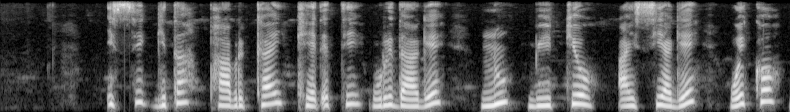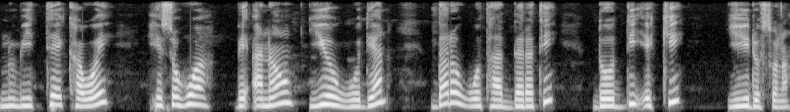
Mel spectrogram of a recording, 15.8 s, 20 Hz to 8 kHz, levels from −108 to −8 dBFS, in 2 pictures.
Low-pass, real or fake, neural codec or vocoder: 7.2 kHz; real; none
